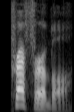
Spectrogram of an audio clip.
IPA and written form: prˈɛfɚəbəl (preferable)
